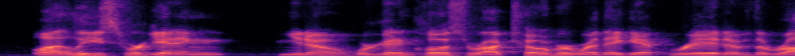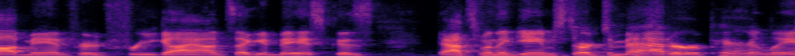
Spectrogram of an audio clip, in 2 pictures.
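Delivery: ordinary delivery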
